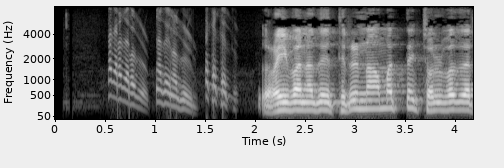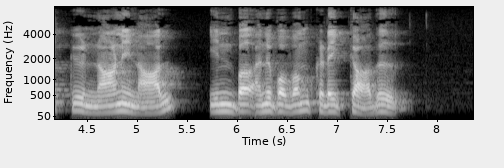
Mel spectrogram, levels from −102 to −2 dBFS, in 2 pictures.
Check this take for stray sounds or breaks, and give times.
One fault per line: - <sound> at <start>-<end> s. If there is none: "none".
- chirp at 0.5-1.8 s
